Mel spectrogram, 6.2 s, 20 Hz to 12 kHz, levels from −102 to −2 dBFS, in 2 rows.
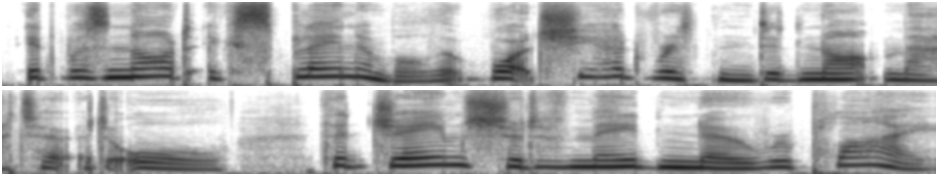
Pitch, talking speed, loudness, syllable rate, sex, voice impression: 225 Hz, 200 wpm, -21 LUFS, 5.0 syllables/s, female, feminine, adult-like, clear, slightly fluent, slightly sincere, friendly, reassuring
